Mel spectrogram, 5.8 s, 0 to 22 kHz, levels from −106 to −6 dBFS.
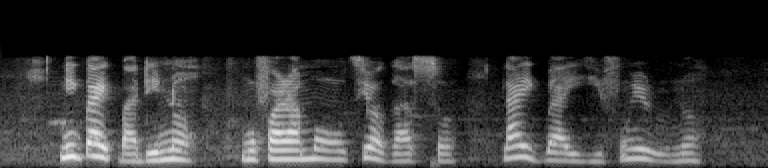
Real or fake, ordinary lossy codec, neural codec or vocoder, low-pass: real; none; none; 5.4 kHz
